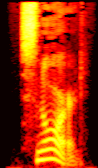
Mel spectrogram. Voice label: "snort", English, neural; animal sounds in english; Horses; Stephen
